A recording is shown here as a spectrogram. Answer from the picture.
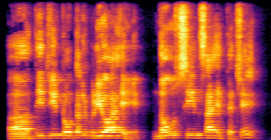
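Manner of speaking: usual speaking voice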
